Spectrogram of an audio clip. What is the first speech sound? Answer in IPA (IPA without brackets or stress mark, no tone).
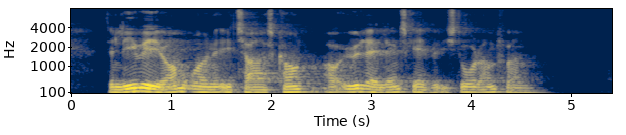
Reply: d̥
